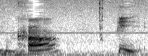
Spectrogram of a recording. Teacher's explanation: এখানে কিন্তু এই যে আবার ক এর জায়গায় খ হচ্ছে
